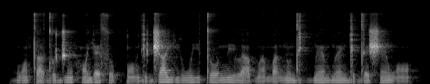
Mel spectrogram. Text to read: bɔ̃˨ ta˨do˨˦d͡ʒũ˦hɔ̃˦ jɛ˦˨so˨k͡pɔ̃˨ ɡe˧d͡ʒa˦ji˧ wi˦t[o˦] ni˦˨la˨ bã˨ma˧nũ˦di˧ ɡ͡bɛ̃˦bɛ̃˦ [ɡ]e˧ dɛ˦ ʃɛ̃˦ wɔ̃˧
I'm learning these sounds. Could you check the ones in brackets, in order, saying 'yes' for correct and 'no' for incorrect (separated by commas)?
yes, yes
